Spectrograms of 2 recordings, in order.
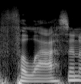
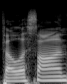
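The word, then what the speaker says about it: Felassan: got it correctly so when it came to fassin I was like oh my God and then we got confirmation that it actually is pronounced fison so I feel a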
